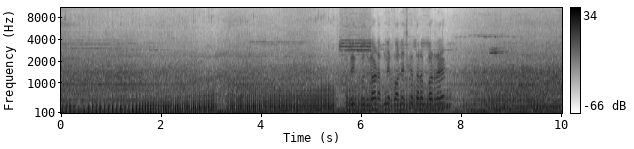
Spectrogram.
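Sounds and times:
motorcycle engine revving: 0.0s - 7.0s.

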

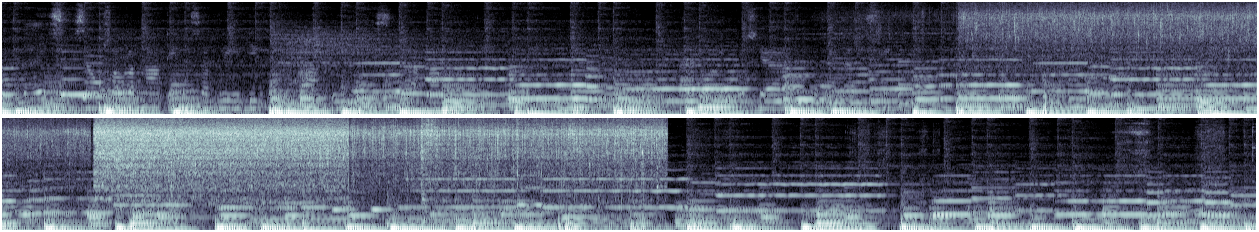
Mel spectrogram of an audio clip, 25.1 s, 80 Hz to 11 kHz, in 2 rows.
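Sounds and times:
background music with bass: 0.0s - 25.0s
fish sizzling in hot oil: 9.1s - 19.2s.

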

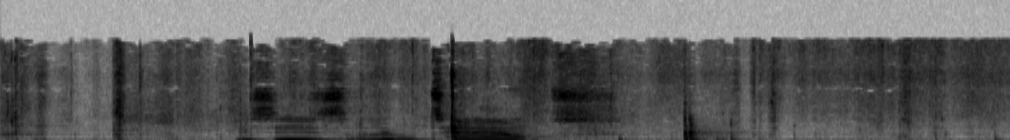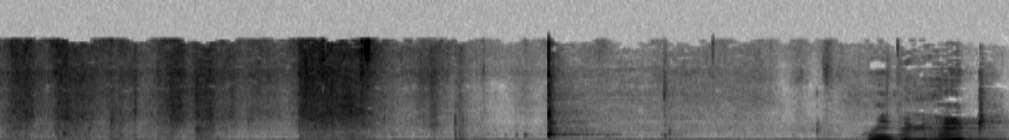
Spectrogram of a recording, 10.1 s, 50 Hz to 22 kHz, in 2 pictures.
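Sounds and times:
wrapping rustling and crinkling: 0.0s - 7.5s.

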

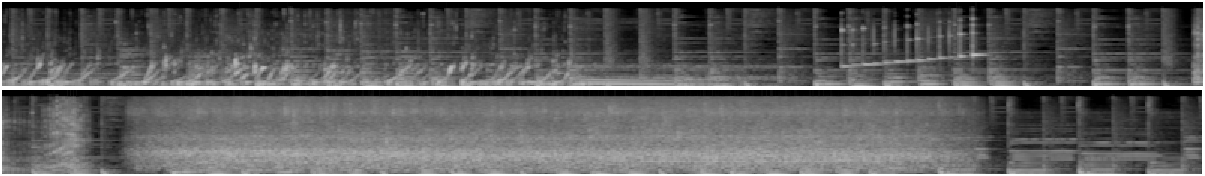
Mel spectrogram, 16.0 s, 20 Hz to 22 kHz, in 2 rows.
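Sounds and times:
children's music backing beat: 5.6s - 6.9s
shower water spraying: 8.8s - 14.6s.

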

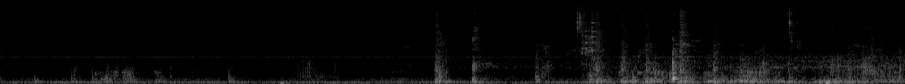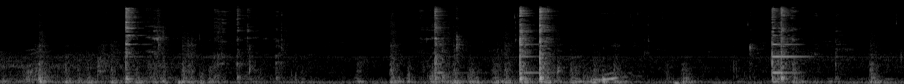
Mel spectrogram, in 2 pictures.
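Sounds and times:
chewing food: 4.8s - 12.6s, 14.9s - 16.8s
metal spoon clinking on dishes: 10.2s - 12.2s, 13.2s - 14.8s, 16.7s - 17.6s.

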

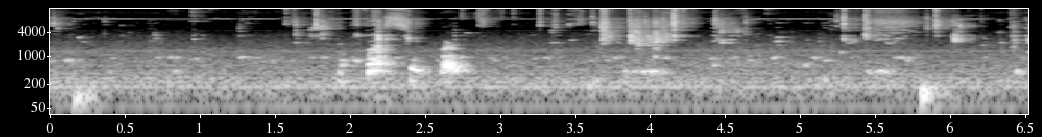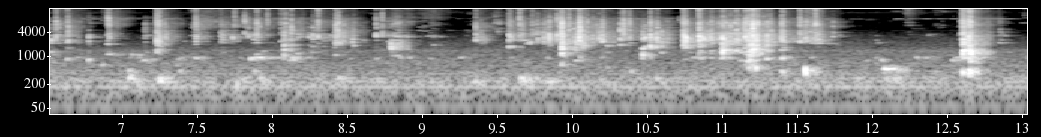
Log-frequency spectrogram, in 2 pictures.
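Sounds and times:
foil wrapper crinkling: 3.4s - 11.8s.

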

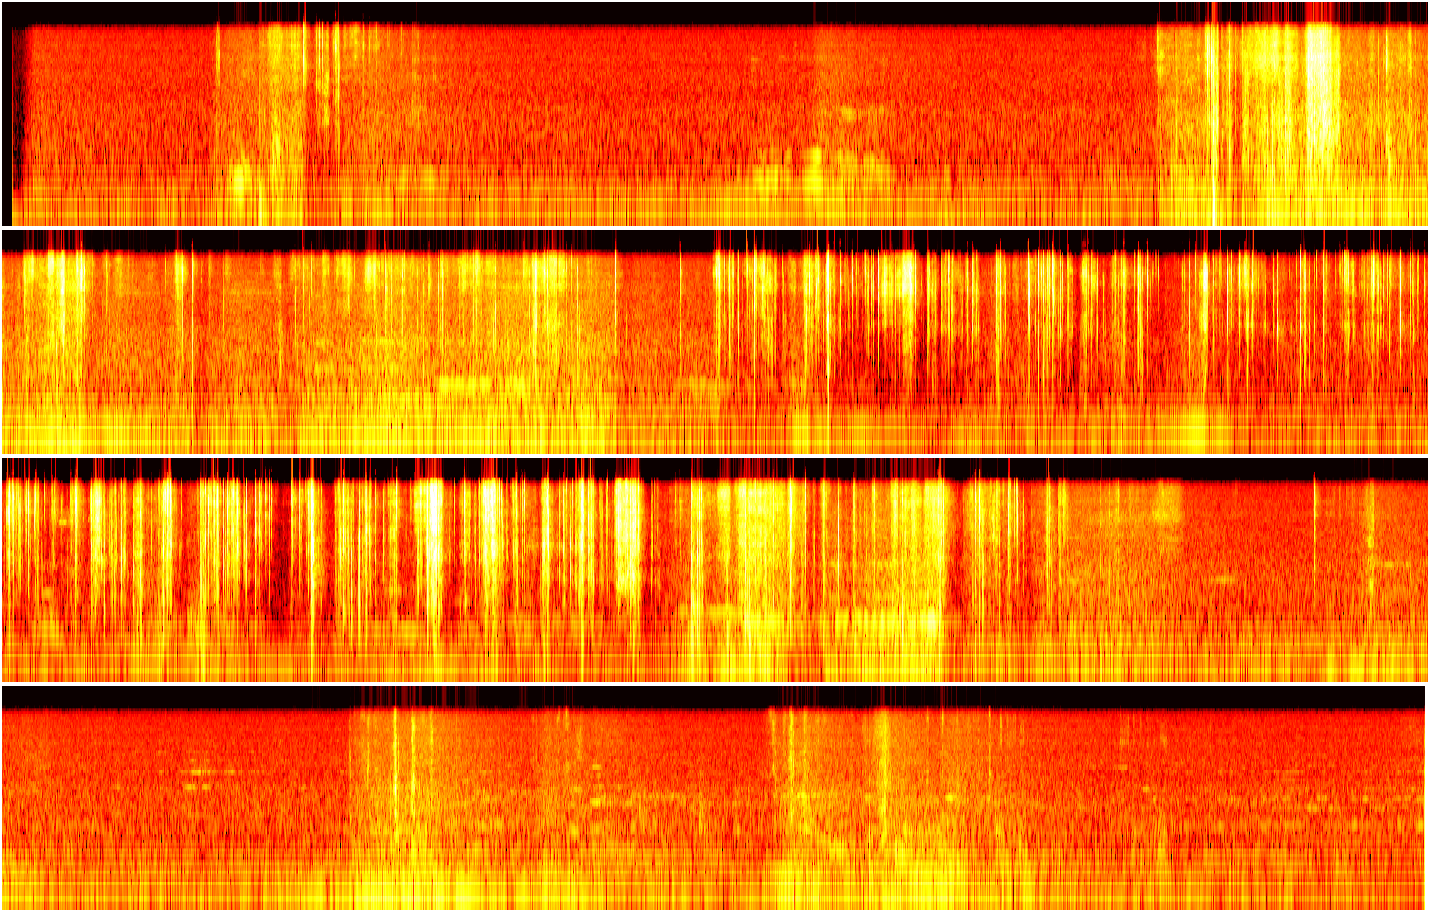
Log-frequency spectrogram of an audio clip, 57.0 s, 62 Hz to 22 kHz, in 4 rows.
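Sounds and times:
foil wrapper crinkling and tearing: 2.8s - 3.8s, 14.4s - 16.4s, 17.0s - 39.2s.

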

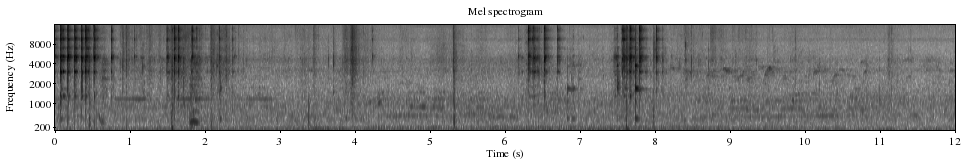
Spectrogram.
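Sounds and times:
sharp clinks: 0.0s - 2.7s, 6.1s - 9.1s
low steady hum: 0.0s - 12.0s.

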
